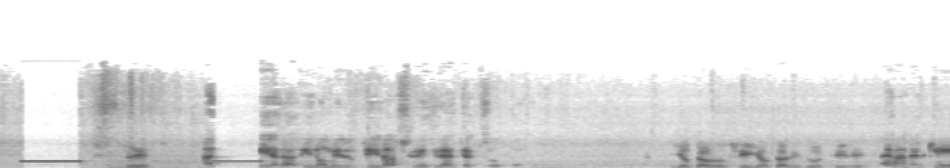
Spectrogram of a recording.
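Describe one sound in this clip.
A man speaks casually, heard through a muffled phone line.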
